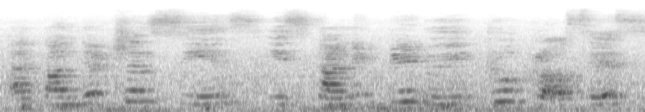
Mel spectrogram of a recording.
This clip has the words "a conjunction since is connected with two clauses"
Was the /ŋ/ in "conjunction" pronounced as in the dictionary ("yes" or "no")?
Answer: no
